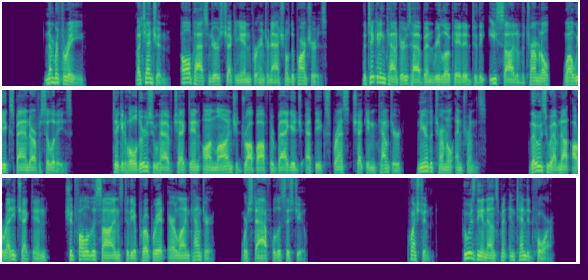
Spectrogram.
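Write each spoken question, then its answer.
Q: Who is the announcement intended for?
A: Passengers checking in for international departures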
